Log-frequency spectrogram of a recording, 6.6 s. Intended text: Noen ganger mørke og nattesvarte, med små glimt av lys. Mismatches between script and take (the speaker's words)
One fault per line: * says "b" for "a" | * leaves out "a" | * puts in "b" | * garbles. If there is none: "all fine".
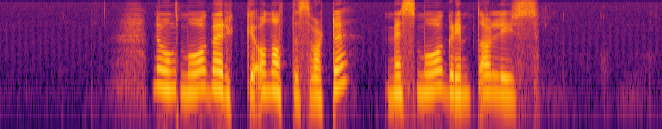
* says "små" for "ganger"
